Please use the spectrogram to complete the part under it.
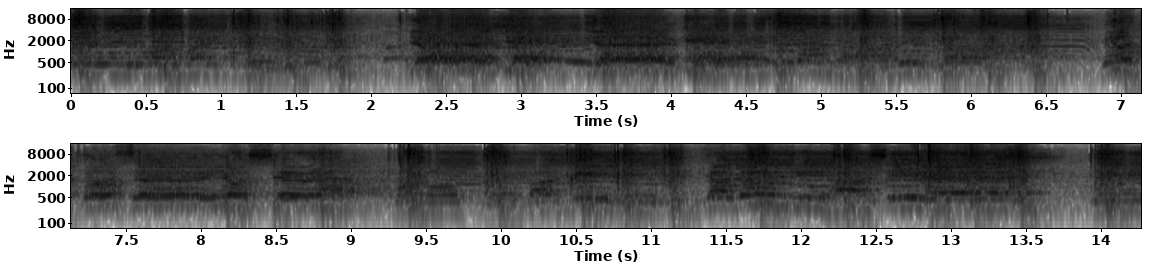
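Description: A crowd claps along in rhythm.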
